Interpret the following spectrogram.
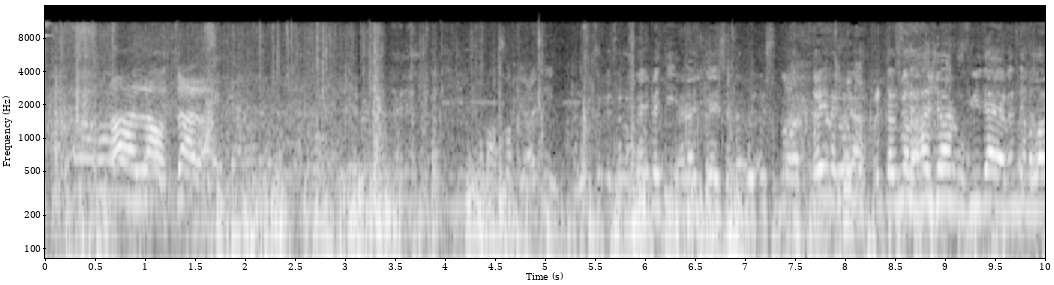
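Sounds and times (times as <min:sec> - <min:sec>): truck rumbling on rough dirt track: 0:00.0 - 0:08.5.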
